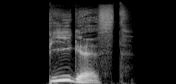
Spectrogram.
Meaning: second-person singular subjunctive I of biegen
- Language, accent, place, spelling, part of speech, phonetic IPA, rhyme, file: German, Germany, Berlin, biegest, verb, [ˈbiːɡəst], -iːɡəst, De-biegest.ogg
